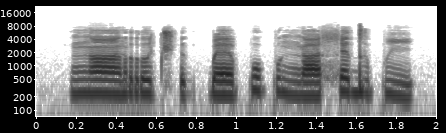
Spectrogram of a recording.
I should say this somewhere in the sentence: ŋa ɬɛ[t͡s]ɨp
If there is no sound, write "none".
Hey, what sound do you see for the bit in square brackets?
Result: d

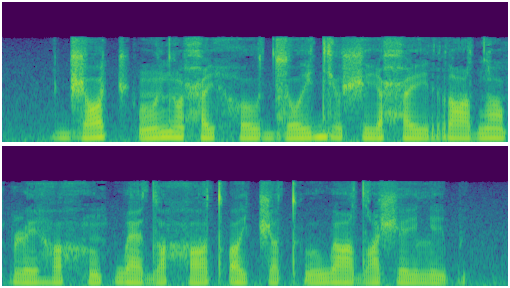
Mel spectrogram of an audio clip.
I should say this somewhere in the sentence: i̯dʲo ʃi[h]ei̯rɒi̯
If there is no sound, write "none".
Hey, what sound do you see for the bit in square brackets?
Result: ħ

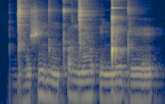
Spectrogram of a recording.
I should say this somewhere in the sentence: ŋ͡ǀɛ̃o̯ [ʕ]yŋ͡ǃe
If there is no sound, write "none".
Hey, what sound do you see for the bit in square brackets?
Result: ʔ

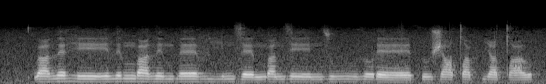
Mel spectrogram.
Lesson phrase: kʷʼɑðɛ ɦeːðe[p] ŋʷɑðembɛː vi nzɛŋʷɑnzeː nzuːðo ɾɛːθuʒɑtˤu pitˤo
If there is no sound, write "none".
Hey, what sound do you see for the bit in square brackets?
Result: none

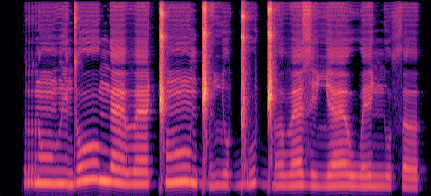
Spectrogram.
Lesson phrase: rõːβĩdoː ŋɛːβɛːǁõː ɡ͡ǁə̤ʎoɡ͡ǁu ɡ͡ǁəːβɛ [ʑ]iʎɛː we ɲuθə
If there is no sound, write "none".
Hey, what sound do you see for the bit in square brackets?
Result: z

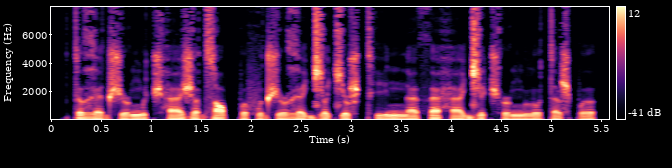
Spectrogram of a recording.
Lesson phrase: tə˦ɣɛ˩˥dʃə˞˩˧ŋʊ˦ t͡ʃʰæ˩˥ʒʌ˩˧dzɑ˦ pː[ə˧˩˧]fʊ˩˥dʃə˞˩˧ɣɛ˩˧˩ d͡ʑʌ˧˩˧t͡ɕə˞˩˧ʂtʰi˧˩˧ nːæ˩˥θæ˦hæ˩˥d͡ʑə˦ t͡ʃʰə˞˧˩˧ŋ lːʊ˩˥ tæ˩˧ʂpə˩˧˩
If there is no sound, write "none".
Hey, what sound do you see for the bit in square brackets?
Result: ə˩˧˩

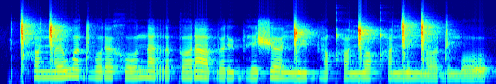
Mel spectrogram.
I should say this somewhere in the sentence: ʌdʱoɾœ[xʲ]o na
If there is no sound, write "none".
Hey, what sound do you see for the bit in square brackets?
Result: x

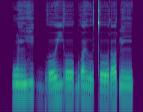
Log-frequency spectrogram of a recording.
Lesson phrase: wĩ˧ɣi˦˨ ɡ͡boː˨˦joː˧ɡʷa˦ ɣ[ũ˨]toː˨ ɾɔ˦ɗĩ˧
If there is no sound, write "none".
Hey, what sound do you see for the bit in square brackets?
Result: u˨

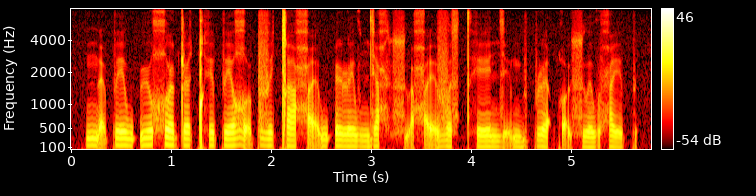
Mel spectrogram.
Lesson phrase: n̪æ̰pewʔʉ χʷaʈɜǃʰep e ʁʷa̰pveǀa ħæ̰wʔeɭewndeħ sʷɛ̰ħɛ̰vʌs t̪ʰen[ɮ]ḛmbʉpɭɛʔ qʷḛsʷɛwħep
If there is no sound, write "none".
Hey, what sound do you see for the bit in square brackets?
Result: z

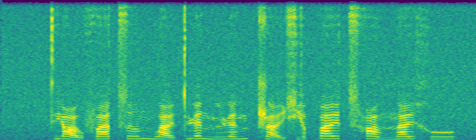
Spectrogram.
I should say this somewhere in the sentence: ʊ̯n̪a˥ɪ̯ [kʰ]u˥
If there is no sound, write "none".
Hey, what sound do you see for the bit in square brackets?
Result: x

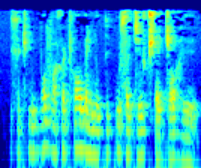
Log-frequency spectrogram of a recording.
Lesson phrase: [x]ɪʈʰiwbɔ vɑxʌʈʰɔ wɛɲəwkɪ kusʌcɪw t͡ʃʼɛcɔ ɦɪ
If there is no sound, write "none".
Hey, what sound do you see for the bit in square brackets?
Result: x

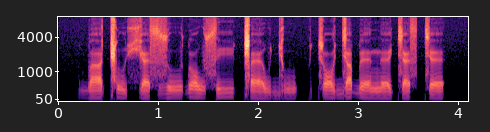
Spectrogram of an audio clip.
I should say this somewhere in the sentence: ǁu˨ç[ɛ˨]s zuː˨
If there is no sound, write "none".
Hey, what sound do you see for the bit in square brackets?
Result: æ˨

